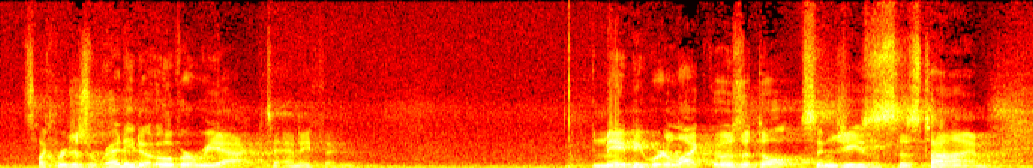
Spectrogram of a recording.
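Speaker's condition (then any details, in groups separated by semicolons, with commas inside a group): No condition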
